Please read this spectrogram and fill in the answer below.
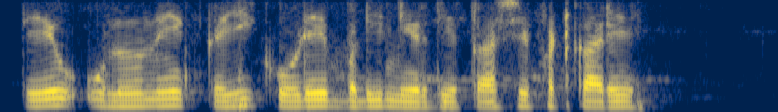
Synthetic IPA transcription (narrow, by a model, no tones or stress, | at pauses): t̪eːoʔʊn̤õːnẽːkəiːkoːɽeːbəɽiːnɪɾd̪eːt̪aːseːpʰəʈkaːɾeː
